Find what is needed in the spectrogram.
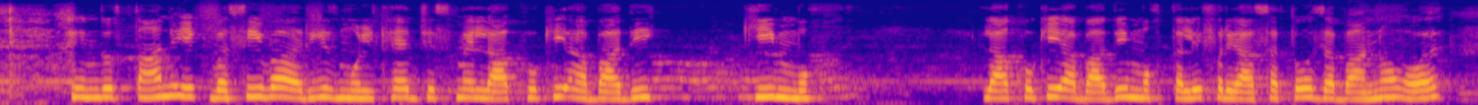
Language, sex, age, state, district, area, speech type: Urdu, female, 30-45, Uttar Pradesh, Rampur, urban, spontaneous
